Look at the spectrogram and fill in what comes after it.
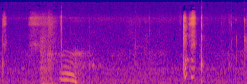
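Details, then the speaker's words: Infant boy moving his arm: brief sharp hiccup sounds with a short infant vocalization in a quiet room; hiccups said to last a long time. "come here Amy he's hiccuping"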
